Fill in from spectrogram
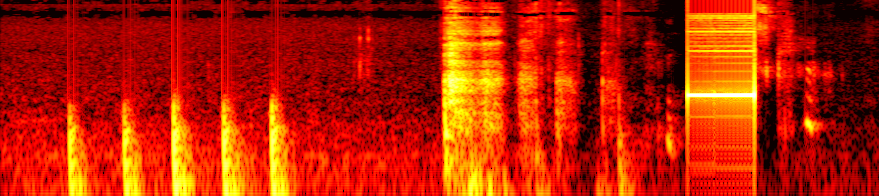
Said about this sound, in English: It's a proper hard knock. Like, I can feel it. It's like, it's not on the other side. There's like a few. It's like underneath.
